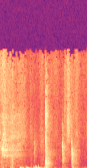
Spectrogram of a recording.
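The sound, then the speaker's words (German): A door being pushed shut, a quick series of dull thumps and knocks with a few sharper clacks as it bumps against the frame and fails to close. “So, Tür.”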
